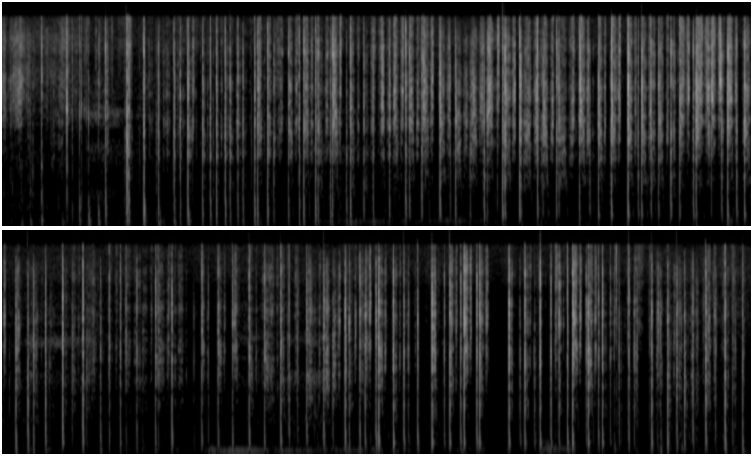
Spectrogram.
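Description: A small glass jar with a lid, full of colorful candies, is held up and tapped with fingertips and nails. The result is a fast, dense stream of short, sharp clicks and light rattles that die away almost instantly. A faint low rumble runs underneath throughout.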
